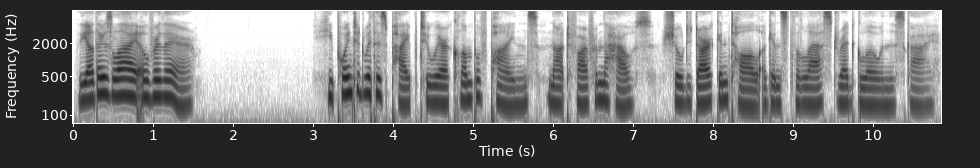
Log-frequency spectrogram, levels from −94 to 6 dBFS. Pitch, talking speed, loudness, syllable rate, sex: 180 Hz, 180 wpm, -19 LUFS, 4.6 syllables/s, female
